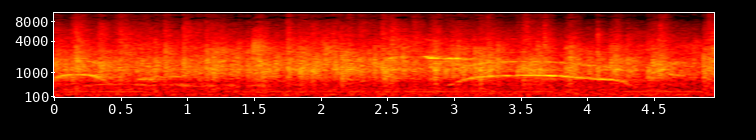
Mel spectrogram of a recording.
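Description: A room of mission-control staff clapping and cheering, with one long rising-and-falling whoop about three seconds in.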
